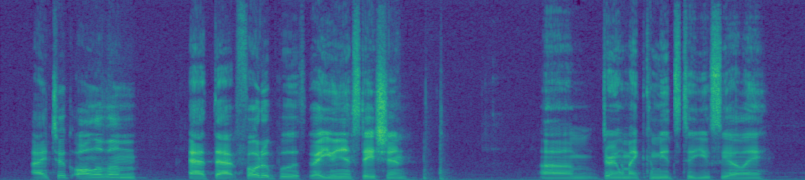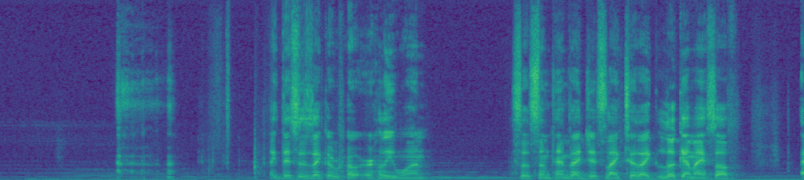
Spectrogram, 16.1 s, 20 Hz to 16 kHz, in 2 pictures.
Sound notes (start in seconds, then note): 9.1 chuckling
